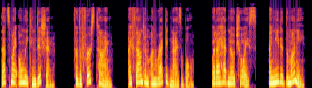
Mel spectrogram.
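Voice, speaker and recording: A woman narrating a first-person romance audiobook story in an expressive storytelling manner. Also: on the high side, a little fast, no echo, studio quality.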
